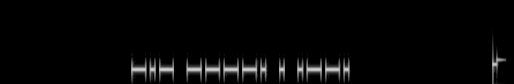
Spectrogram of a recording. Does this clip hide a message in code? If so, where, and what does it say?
Yes: Morse code from 1.3 to 3.5 s, heard as a keyed tone, about 23 wpm, 700 Hz. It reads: K9EP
